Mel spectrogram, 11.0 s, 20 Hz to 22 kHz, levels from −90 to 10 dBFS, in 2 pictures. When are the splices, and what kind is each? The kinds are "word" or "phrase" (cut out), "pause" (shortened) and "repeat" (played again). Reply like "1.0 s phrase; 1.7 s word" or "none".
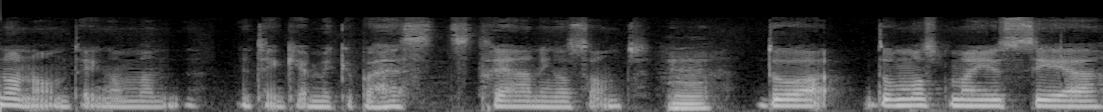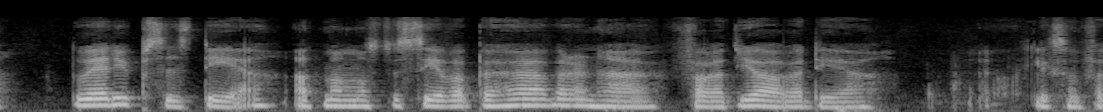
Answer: none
